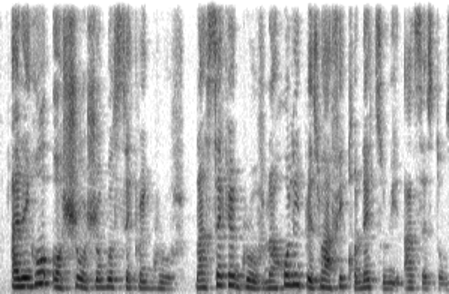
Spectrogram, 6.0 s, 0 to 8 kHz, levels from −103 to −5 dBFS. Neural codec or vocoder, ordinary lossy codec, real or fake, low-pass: none; none; real; none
